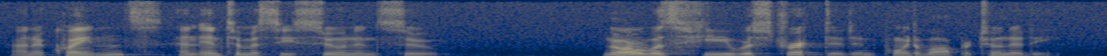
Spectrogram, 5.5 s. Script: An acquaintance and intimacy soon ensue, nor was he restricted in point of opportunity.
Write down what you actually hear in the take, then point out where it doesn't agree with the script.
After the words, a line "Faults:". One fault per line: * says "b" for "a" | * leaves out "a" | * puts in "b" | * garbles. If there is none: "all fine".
An acquaintance and intimacy soon ensue, nor was he restricted in point of opportunity.
Faults:
all fine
